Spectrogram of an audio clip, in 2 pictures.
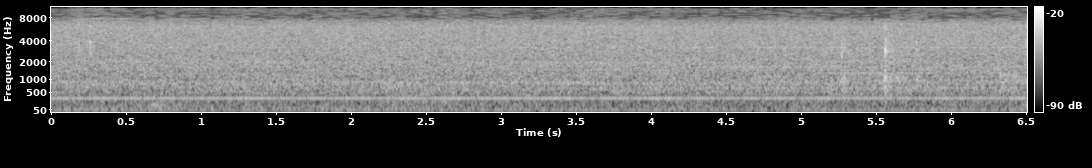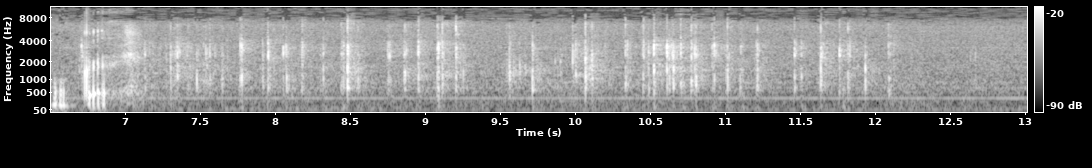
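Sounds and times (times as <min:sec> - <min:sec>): faint keyboard typing: 0:05.2 - 0:05.9, 0:07.0 - 0:12.3.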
